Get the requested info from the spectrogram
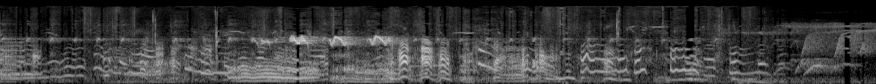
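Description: Wolf pups whining and squealing as they nurse at their mother, a continuous run of overlapping calls with the highest squeals about three seconds in.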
